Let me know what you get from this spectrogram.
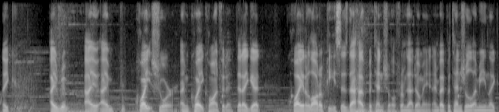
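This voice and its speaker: A man giving casual, halting gameplay commentary as a streamer, repeating himself as he thinks aloud. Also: lowish voice, pushed and bright. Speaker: game streamer. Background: game music.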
